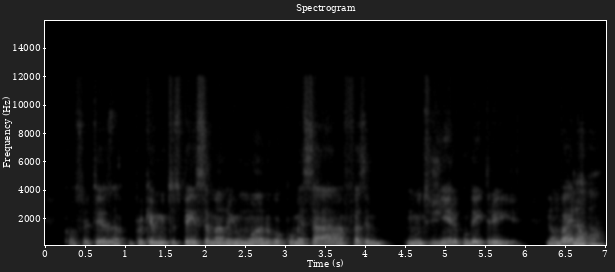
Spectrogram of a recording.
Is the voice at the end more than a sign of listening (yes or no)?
no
